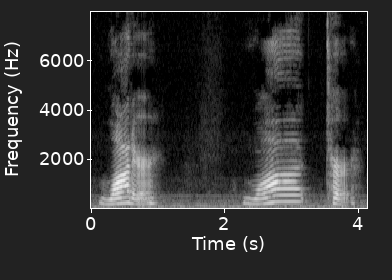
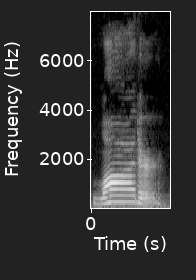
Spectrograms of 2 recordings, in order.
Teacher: there's an accent on one of the syllables so on one of the syllables your voice goes up and then it goes down maybe it goes down and then up but one of them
